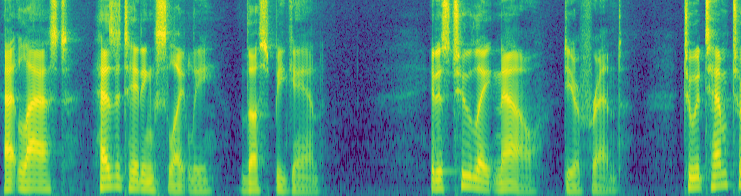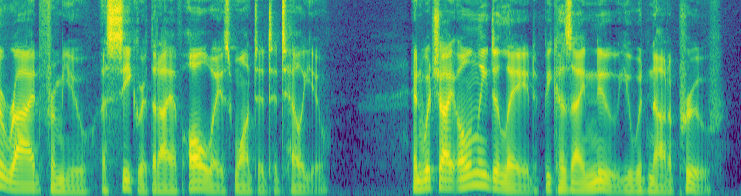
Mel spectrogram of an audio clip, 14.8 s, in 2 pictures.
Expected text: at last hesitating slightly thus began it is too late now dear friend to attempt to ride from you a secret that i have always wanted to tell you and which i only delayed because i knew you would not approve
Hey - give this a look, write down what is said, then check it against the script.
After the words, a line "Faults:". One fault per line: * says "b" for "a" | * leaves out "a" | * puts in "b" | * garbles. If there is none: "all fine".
at last hesitating slightly thus began it is too late now dear friend to attempt to ride from you a secret that i have always wanted to tell you and which i only delayed because i knew you would not approve
Faults:
all fine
